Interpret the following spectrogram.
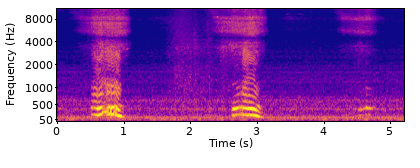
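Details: Sleeping female cat snoring loudly, rattling snores about every two seconds with a harsh fluttering tone, over low room hum; she wakes the owner every night.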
